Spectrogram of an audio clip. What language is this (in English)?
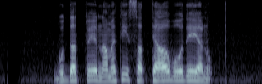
Sinhala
